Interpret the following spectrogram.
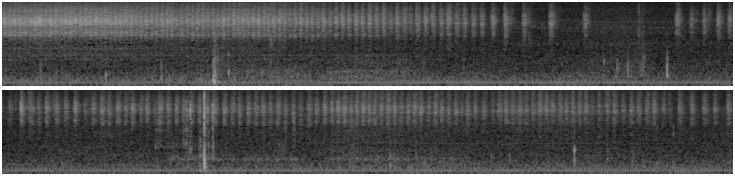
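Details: Western diamondback rattlesnake, a tame captive-born female around three years old and roughly a metre long, rattling: loud continuous sizzling buzz at first, then fading into rapid ticking pulses, with scattered clicks and a constant low electrical hum.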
